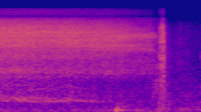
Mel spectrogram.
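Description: A steady hiss lasting about a second and a half, slowly fading out, followed by a single short click.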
